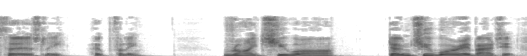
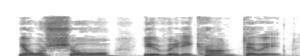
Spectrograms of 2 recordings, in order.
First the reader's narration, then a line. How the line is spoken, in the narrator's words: he said, the edge of pleading in his voice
